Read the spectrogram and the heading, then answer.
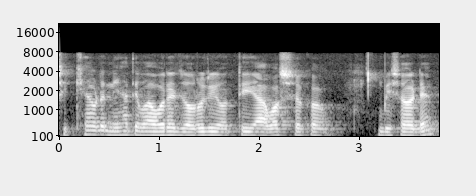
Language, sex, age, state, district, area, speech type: Odia, male, 30-45, Odisha, Kalahandi, rural, spontaneous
